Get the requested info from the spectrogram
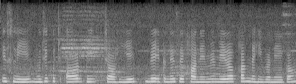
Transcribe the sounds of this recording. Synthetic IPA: ɪsliemʊd͡ʒʱekʊt͡ʃʰɔːɾbʱit͡ʃaːɦie | mɛ̃ɪt̪nesekʰaːnemẽmeːɾaqɐmnɐɦĩbɐneːɡaː

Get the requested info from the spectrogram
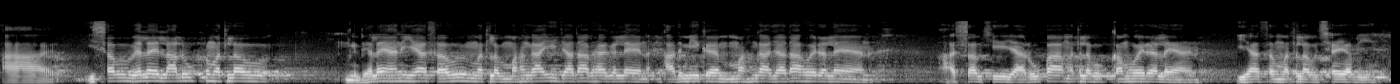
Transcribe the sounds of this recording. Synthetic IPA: a̰ḭsəbbʱelɛlalukmət̪ləb | bʱelɛɦəniɦəsəbmət̪ləbməɦəŋɡaid͡ʒad̪abʱeɡelɛnad̪mikeməɦəŋɡad͡ʒad̪aɦoiɾəɦlɛɦən | a̰səbt͡ʃid͡ʒjaɾupamət̪ləbkəmɦoɾəɦlɛɦən | iɦəsəbmət̪ləbt͡ʃʰɛəbʱi

